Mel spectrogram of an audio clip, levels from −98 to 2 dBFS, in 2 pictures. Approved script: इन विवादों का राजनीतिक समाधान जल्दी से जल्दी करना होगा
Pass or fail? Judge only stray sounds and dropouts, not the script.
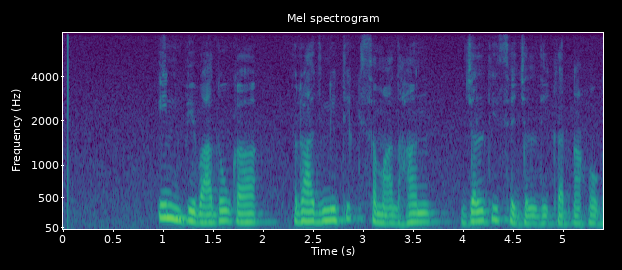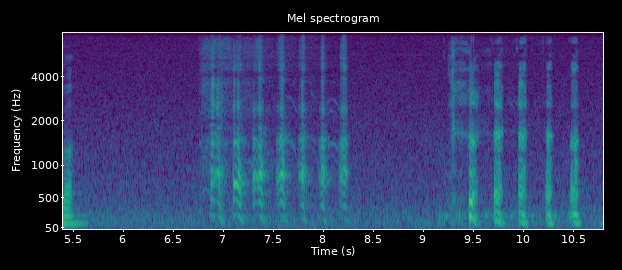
fail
